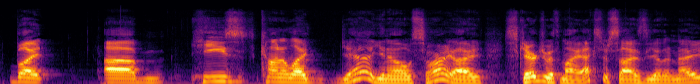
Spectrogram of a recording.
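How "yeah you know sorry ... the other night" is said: put-on old-timey nineteen-fifties old man voice.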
